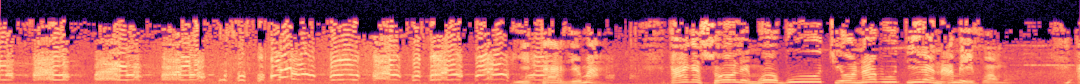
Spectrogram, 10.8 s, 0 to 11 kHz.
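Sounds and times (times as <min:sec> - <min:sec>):
chicken clucking: 0:00.0 - 0:06.5
speech: 0:05.2 - 0:10.7.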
